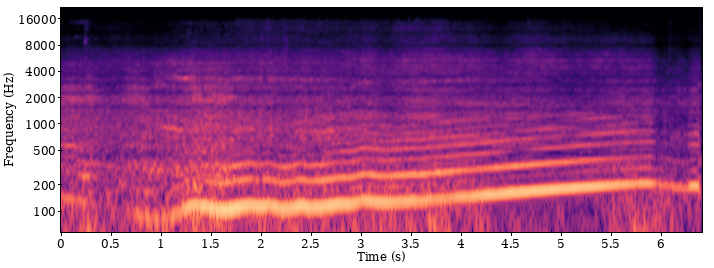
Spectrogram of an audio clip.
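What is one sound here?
A second small hatchback rally car accelerates out of a hairpin, its engine revving high.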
